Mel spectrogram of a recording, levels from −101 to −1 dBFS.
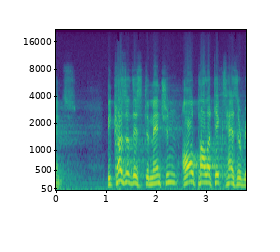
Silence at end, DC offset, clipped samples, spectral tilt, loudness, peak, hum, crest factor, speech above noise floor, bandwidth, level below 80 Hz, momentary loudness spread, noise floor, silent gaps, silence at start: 0 s; under 0.1%; under 0.1%; -6.5 dB/octave; -15 LUFS; -2 dBFS; none; 12 dB; 29 dB; 9.8 kHz; -42 dBFS; 8 LU; -43 dBFS; none; 0 s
